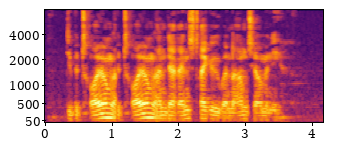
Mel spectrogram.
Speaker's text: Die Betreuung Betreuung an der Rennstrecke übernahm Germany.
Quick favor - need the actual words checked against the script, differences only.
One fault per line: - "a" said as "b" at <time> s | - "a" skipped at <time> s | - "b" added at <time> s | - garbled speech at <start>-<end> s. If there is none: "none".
none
